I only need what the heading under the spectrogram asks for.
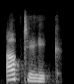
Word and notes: uptake: Indian

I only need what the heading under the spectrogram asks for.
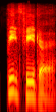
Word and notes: beefeater: American English

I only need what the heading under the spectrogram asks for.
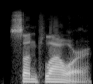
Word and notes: sunflower: American English

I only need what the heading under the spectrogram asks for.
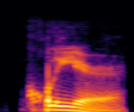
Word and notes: queer: American English

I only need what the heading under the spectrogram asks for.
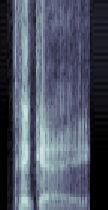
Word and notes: picquet: British English

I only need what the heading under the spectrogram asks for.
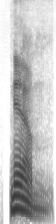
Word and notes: nim: American English

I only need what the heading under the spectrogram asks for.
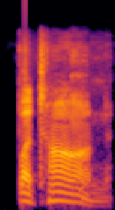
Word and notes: baton: American English

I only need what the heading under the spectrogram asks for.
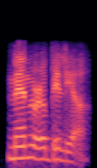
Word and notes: memorabilia: Indian

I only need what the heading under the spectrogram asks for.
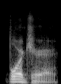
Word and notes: bordure: American English

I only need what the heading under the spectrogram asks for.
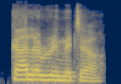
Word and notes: colorimeter: Indian

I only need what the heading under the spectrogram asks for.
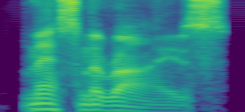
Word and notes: mesmerize: British English

